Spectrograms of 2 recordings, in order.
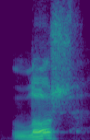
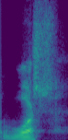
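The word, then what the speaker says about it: Łoś: by this polish mathematician his last name is uh pronounced not lost but wash it is polish pronunciation this polish letter l let us recall again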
